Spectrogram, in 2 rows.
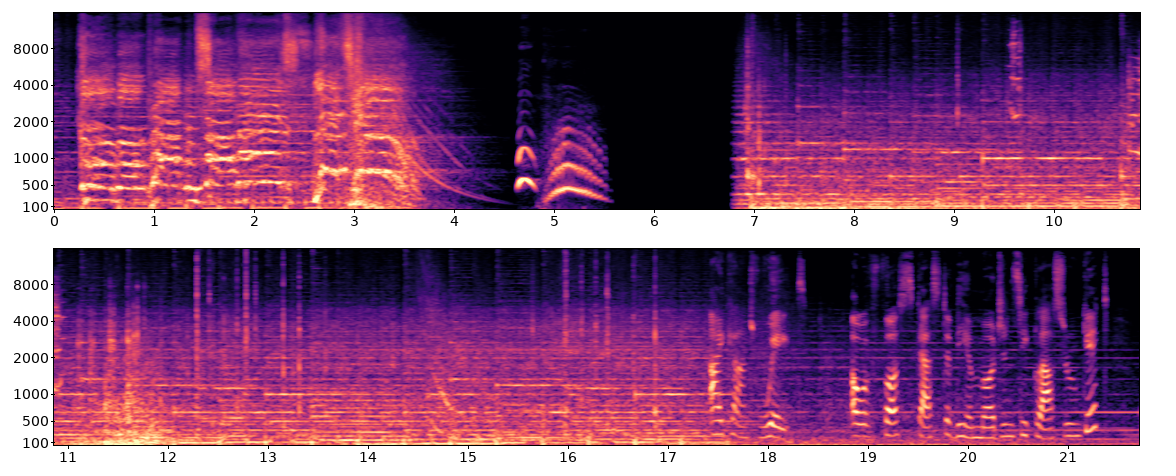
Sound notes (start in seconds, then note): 4.5 Huti hoots; 6.8 upbeat music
